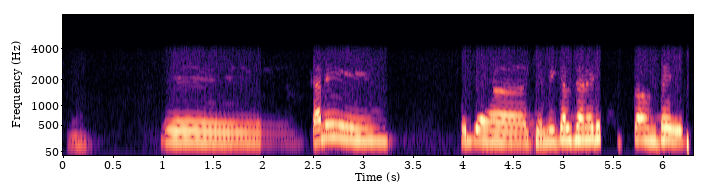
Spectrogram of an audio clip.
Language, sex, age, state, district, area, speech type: Telugu, male, 18-30, Telangana, Nirmal, rural, conversation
